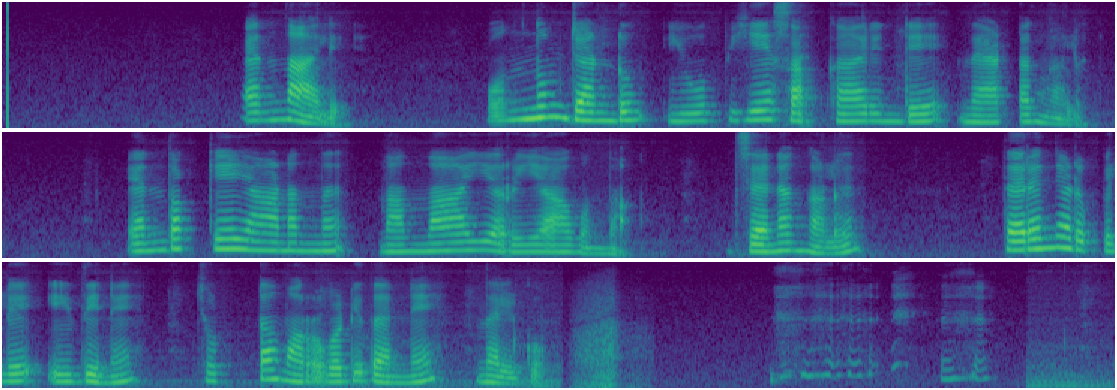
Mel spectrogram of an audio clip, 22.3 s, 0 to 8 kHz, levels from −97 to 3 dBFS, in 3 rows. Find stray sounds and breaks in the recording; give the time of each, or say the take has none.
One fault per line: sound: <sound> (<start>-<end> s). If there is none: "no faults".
sound: whoosh (18.6-19.2 s)
sound: laugh (20.0-21.5 s)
